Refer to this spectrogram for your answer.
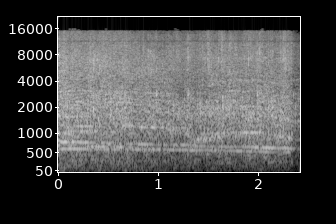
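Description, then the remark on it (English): A crowd applauds in a courtroom in Puerto Rico as the court declares a beach in Dorado a protected zone, a dense, steady wash of clapping that holds at full loudness throughout and begins fading at the very end. “As everyone applauds,”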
